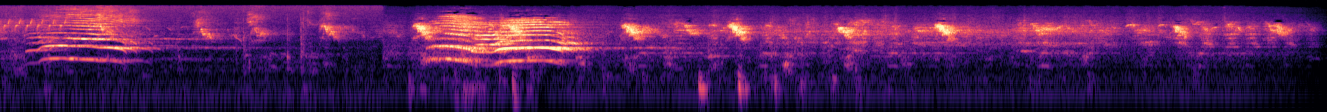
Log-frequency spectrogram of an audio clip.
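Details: Indian peafowl: two loud, harsh, wailing peacock calls, each about a second long, bending downward and car-alarm-like, loud enough to wake people, then softer scattered chatter, including a dog whining, over a steady low hum.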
